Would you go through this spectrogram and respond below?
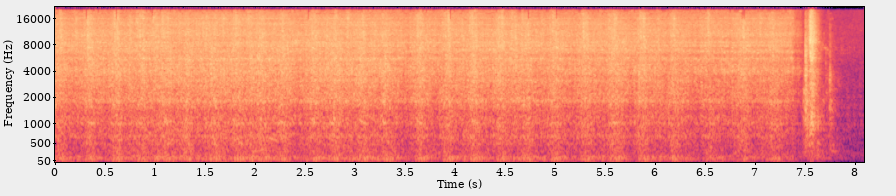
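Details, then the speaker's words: Lunch truck petrol engine on a cold start with choke, after an oil change and spark plugs were refitted: uneven, stumbling idle before cutting out; may be running a little lean and not yet off choke, cause unconfirmed. "So far so good. It's a little stumbly, but it sounds like it's starting to come around, or it's going to stall. One or the other."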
